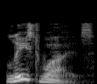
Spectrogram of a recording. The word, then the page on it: leastwise: British English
